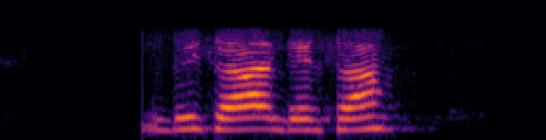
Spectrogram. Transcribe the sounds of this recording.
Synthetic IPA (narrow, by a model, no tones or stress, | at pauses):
d̪uisad̪eɾsã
